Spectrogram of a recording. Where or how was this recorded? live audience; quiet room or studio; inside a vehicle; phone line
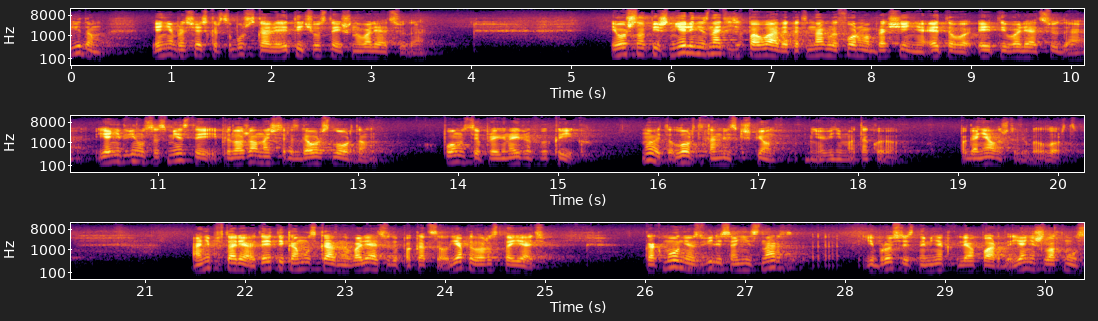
live audience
